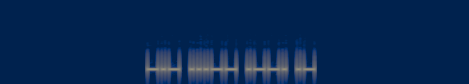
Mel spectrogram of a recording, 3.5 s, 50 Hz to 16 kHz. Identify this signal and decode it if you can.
Morse code, heard as a keyed tone, about 44 wpm, 700 Hz. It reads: K3PA
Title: Easy Call Signs - 45wpm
